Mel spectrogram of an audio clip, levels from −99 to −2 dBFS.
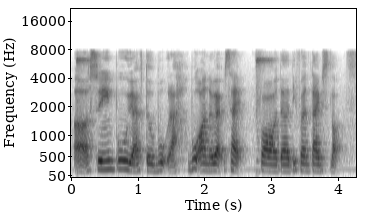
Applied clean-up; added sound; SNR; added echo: none; Tambourine; 19 dB; none.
